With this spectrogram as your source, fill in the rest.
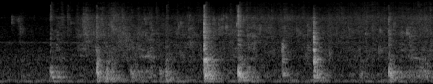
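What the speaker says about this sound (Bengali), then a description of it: "আমি টমেটোর আগে চিংড়িগুলোই দিয়ে দিব, যাতে একটু ভেজে নিতে পারি তেলে সরাসরি।" Prawns frying directly in hot oil before tomatoes go in for a curry, a soft steady sizzle broken by sharp scraping stirs and clinks of a spatula against the pan, close and moderately loud, with no voices.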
